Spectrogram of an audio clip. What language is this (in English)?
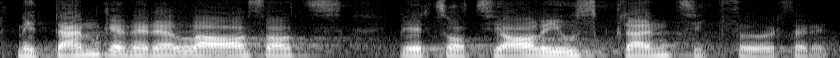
Swiss German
